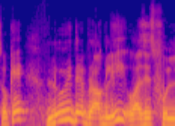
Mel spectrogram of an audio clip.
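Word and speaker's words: Louis de Broglie: Okay, if you pronounce in current English, it will be Luis de Brogley, but he's a German. So his name is Louis de Brogley. Okay, the S remains silent.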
